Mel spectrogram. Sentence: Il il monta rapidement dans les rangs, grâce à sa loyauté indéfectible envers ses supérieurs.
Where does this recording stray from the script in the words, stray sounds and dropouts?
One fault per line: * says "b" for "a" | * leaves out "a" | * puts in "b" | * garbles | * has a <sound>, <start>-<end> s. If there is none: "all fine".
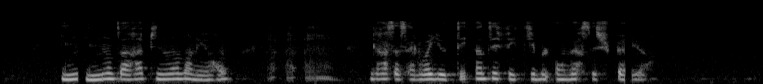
* has a throat clearing, 2.6-3.5 s
* has a dropout, 6.2-6.3 s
